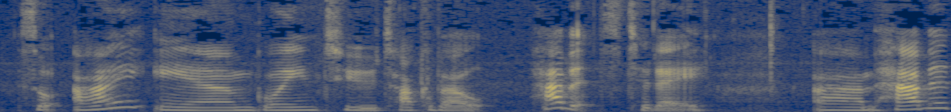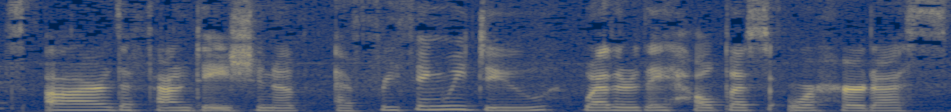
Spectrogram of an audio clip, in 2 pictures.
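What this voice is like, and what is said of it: Hoarse congested voice. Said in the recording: “My voice sounds horrible. I'm fighting a cold”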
